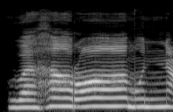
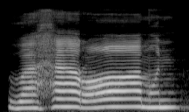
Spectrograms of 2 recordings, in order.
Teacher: ح کو گلے کے درمیان والے حصے سے ادا کیا، اور را کو ہم موٹا پڑھیں گے، اوپر کھڑا زبر ہے، را کو لمبا بھی کریں گے۔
